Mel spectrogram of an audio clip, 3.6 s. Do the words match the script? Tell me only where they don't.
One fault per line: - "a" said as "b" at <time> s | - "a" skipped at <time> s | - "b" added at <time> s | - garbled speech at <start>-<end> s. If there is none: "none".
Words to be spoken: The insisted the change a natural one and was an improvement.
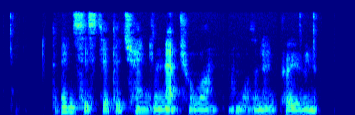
none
